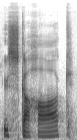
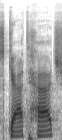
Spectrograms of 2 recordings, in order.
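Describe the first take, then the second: First: It is said as 'skahawk', with a 'hawk' ending. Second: It is said as 'scat hatch', with a 'hatch' ending. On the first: The speaker calls it right. "It's like sh- skahawk" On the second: The speaker calls it wrong. "it's not pronounced scat hatch"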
